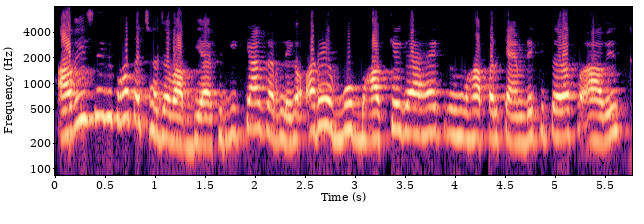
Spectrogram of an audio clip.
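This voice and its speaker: Her voice a little high and expressive, at a moderate pace, a woman gives emphatic, casual takes to reality show viewers. She drops in English words and checks in with listeners. The sound is muffled.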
